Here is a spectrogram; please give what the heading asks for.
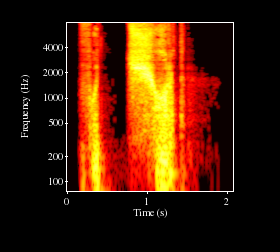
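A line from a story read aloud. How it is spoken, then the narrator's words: Barely audible whistle. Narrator (Russian): присвистнула она едва слышно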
